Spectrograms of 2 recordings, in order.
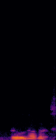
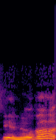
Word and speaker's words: Villanova: girl who applied to Villanova, we were talking about it and she kept calling it Villanova, because you don't pronounce the L's. Yeah. And she goes, Villanova, and I'm going, where?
